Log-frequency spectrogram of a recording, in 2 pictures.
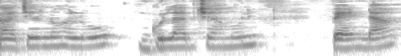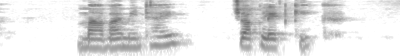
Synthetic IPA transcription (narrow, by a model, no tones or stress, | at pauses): ad͡ʒəɾnɔɦɔlboɡulabd͡ʒamun | peɳɖa | maʋamiʈʰaj | t͡ɕɔkleʈkik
